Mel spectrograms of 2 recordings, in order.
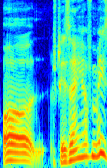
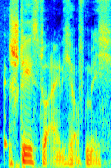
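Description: First: The question sounds friendly and not annoyed. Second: The question sounds annoyed and impatient.

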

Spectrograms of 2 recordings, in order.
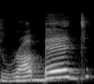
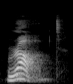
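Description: First: The ending is voiced as a separate syllable. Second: The b runs straight into the final d. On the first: The speaker calls it wrong. "você não diz robbed" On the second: The speaker calls it right. "e sim robbed"

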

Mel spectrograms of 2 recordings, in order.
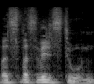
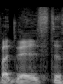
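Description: First: The question sounds warm and friendly. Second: The question sounds curt and rude. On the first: "also freundlich" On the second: "auch nicht irgendwie pampig"

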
